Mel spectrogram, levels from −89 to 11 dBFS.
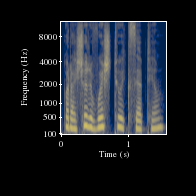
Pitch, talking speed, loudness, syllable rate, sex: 225 Hz, 305 wpm, -16 LUFS, 6.0 syllables/s, female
